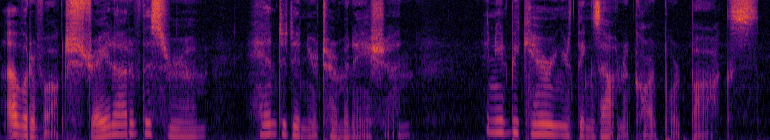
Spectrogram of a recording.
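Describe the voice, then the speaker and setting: Playing a teasing, domineering boss in whispered ASMR, a woman speaks with deliberate, seductive command in a breathy, husky voice on the low side. The mood is stern and controlling.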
